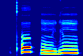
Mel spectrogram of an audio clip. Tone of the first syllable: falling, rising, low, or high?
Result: high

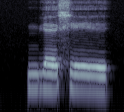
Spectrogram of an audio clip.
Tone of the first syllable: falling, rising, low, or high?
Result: rising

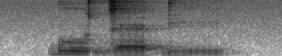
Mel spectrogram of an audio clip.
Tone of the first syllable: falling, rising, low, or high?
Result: high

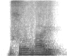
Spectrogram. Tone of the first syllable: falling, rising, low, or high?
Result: falling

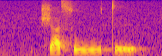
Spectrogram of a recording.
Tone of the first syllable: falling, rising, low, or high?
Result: low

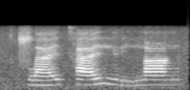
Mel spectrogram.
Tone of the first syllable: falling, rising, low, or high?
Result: rising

